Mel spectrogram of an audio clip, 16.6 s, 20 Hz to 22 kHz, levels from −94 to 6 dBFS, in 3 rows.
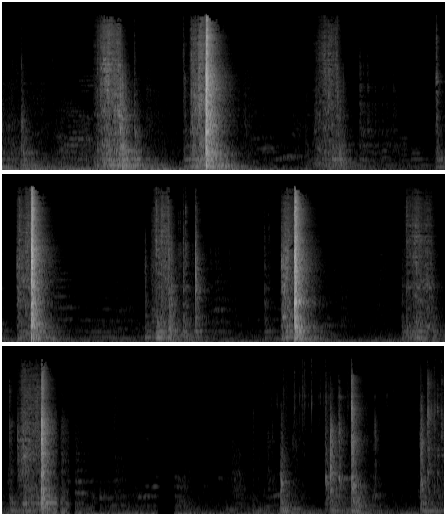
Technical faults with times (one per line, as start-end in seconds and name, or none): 11.75-12.31 short stall from a late packet
13.01-13.25 call audio freeze
15.68-16.23 jitter buffer speed-up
